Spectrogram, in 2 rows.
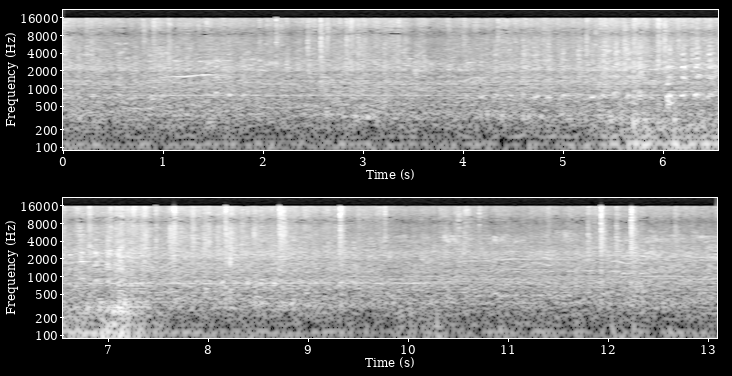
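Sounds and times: pigeons cooing: 0.0s - 9.8s
pigeon wing flaps: 0.1s - 3.4s, 4.1s - 9.9s
pigeons scuffling: 4.1s - 10.7s.

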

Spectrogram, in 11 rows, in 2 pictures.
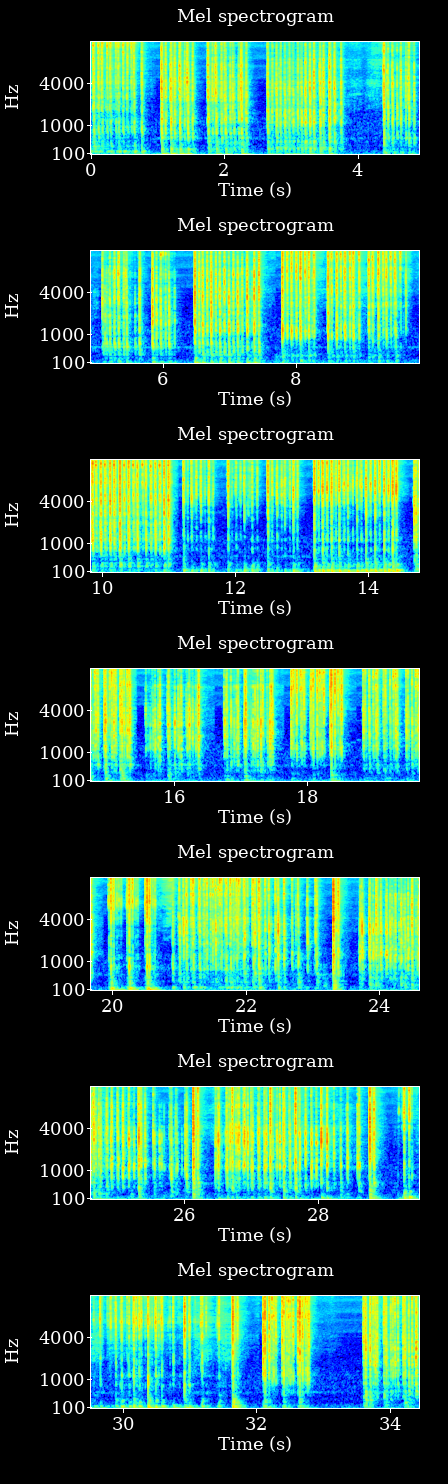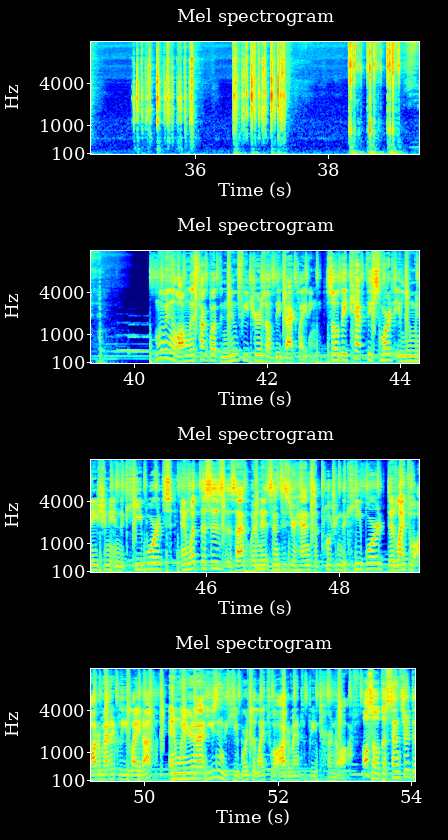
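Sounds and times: mechanical keyboard typing: 0.0s - 3.8s, 4.4s - 32.9s, 33.6s - 37.4s, 38.3s - 39.1s.

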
